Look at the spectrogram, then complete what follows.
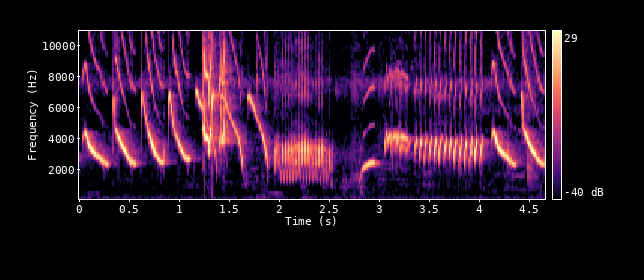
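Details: Indonesian domestic canary tutor song for young birds: repeated downslurred whistles, a harsh buzzy roll, a brief gap, then a bright rapid pulsed trill and more falling whistles.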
